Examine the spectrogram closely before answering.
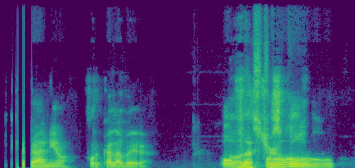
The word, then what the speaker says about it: Calavera: Calavera. Yes. That is how it is pronounced.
